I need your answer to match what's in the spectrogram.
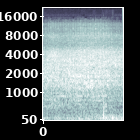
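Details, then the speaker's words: Toyota Tacoma TRD Sport, heard at the exhaust at idle: low, gruff, slightly uneven diesel-like rumble; owner says this clears carbon buildup, unlike the Nissan Frontier; normal idle, nothing wrong. "so yeah so while that's going it's actually clearing out the the carbon and I know that was one of the reasons why a lot of people chose this truck over like the the Nissan uh variant"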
